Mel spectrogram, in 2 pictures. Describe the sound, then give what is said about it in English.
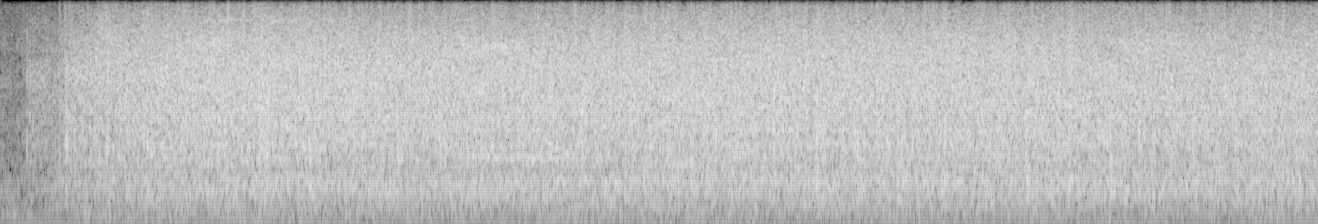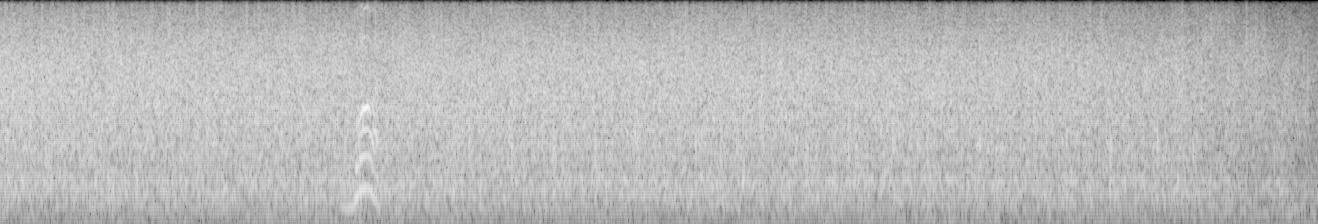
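Members of Congress in the chamber applaud in a dense, steady wash of clapping that holds at an even level for about twenty seconds before tapering off slightly at the end. “You also have to agree that all those differences you just clapped for all too often spark hatred and division, even here at home.”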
